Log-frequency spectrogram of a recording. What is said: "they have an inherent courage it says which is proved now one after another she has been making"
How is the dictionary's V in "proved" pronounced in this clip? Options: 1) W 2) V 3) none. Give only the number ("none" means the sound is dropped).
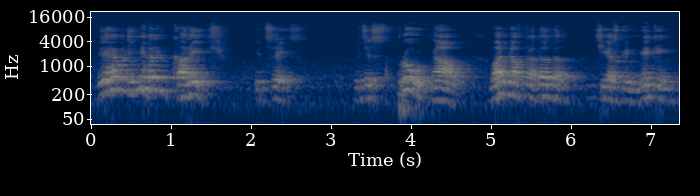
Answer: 3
